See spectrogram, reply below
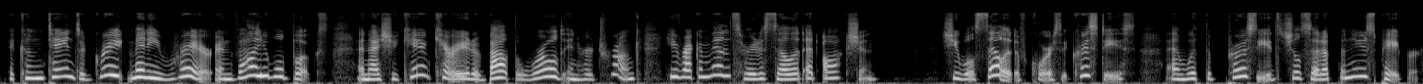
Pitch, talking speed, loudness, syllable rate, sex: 295 Hz, 195 wpm, -18 LUFS, 4.7 syllables/s, female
